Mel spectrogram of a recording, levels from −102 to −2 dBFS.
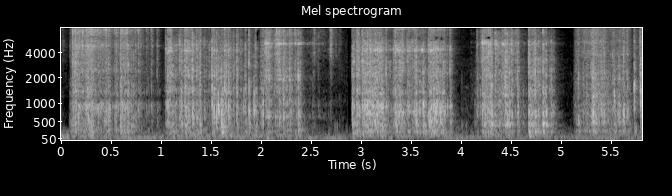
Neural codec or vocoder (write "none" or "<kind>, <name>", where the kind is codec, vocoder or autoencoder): none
